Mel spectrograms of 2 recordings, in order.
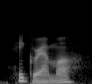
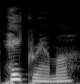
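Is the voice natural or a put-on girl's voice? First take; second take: natural; put-on. First: It is said in the speaker's own deep voice. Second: It is said in a put-on teenage girl voice. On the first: "I'm not gonna do a voice for her. She's me. She's gonna sound like a man" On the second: "an emo 17-year-old girl voice"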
